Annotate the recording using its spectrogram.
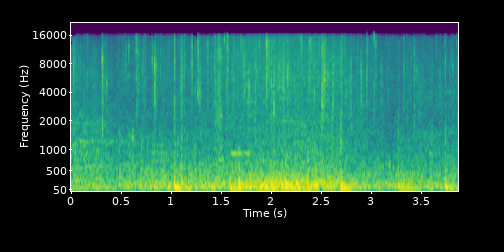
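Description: A fire crackles and roars close by.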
